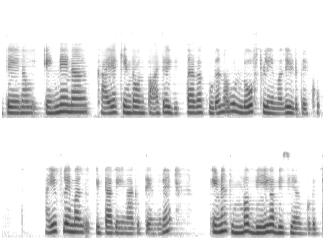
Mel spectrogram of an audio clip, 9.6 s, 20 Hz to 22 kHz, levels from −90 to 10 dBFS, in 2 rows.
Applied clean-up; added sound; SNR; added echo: neural mask model DeepFilterNet 3.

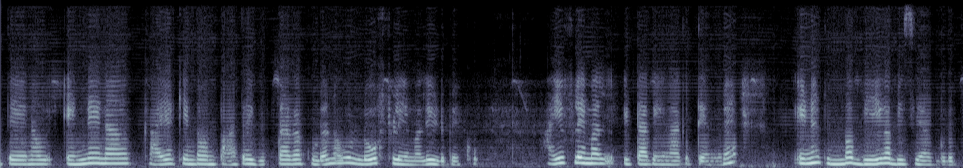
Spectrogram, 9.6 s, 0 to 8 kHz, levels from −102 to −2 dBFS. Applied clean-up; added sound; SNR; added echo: neural separator model SepFormer DNS4.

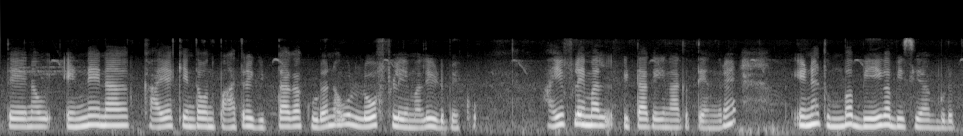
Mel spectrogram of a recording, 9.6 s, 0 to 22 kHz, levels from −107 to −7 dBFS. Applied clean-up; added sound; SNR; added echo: none; none; none; none.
